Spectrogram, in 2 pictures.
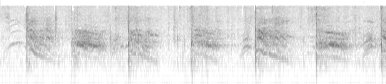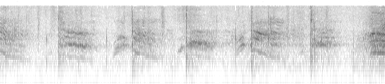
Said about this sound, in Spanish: ¿Cómo suenan esos botes de Serena Williams? Tensión. Igual que suena su saque y ese golpe en la red, se quedó el primer servicio.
